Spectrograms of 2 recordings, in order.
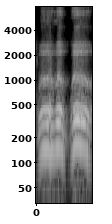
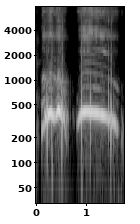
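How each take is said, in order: First: It is hooted in a very deep voice. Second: It is hooted in a normal voice.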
